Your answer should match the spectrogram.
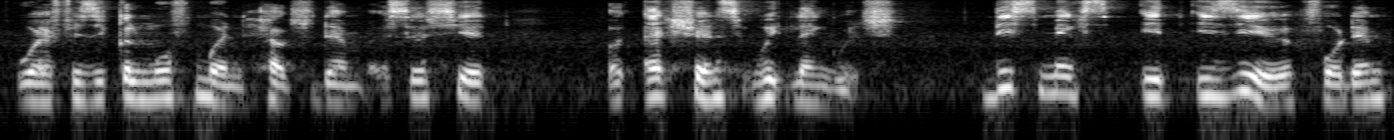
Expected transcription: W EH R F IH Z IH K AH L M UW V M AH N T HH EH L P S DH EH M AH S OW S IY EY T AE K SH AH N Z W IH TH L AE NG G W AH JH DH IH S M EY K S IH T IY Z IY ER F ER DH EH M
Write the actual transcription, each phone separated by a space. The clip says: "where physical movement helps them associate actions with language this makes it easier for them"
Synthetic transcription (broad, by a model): W EH F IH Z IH K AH L M UW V M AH N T HH EH L P S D EH M AH S OW S IY EY T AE K SH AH N S W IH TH L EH NG G W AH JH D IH S M EY K S IH T IY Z IY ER F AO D EH M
